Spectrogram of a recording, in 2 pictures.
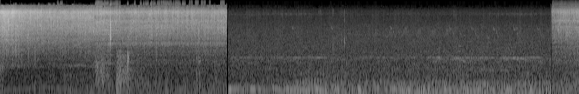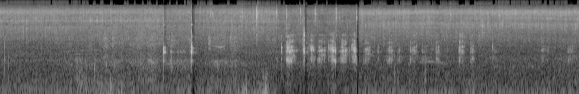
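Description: Onions sizzling and frying in a pan for a Bengali chicken curry with elephant foot yam, a steady close hiss with stirring scrapes and clatter toward the end.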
